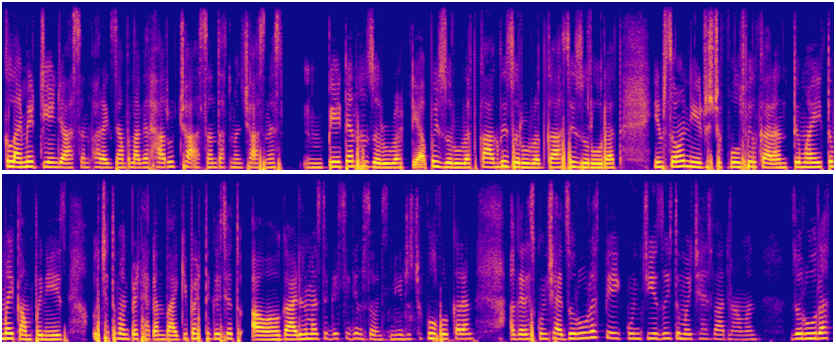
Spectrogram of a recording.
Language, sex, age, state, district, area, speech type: Kashmiri, female, 18-30, Jammu and Kashmir, Anantnag, rural, spontaneous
